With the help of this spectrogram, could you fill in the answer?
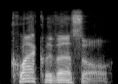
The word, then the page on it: quaquaversal: British English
